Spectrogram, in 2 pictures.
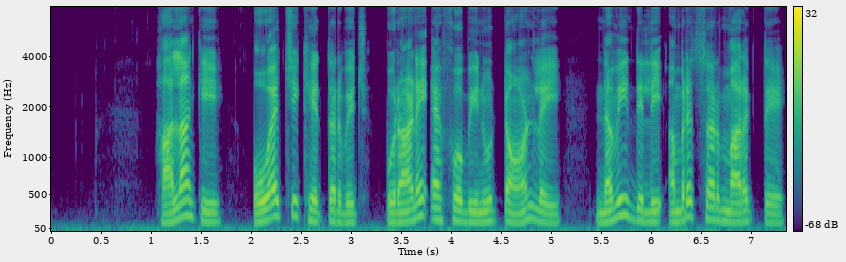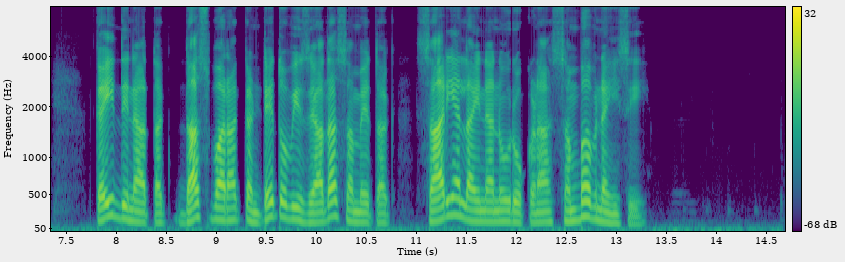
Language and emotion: Punjabi, neutral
